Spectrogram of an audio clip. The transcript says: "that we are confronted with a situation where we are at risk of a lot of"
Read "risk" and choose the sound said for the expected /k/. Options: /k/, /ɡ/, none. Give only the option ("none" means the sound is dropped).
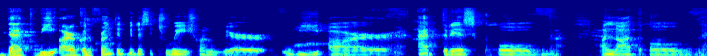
/k/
